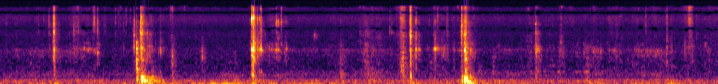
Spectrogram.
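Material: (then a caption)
Soap. A solid green bar of dry soap, held in the hand, is cut into cubes and slices with a blade. Quiet, short crunchy cuts and snaps come at irregular moments, with a few louder cracks that have a low thud and a bright crackle on top. The clicks die away almost instantly over a faint, steady background hiss.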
